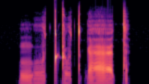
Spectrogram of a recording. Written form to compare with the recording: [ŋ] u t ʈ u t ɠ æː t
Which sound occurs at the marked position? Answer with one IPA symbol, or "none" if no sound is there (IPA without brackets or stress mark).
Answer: ŋ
